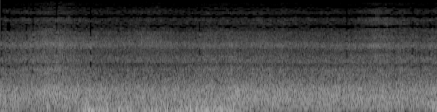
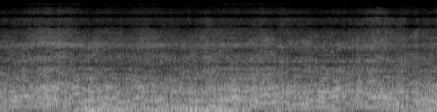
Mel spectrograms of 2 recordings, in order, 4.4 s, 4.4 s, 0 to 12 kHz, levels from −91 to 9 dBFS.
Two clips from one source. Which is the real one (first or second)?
first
